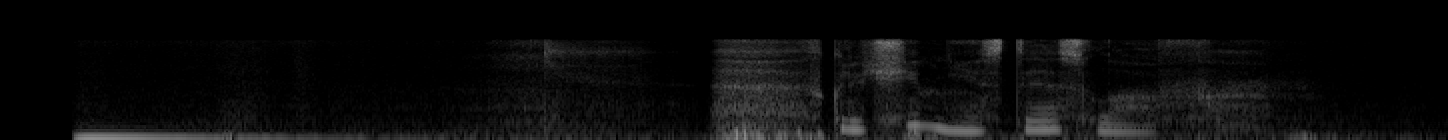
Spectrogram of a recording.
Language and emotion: Russian, sad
